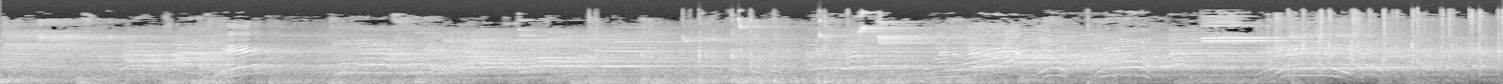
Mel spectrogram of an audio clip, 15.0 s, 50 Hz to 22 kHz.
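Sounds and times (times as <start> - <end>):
voices calling out echoing: 0.1 - 14.6
basketball dribbling on gym floor: 5.8 - 10.3.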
